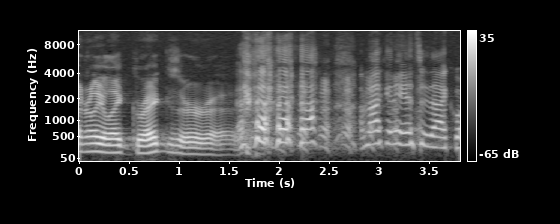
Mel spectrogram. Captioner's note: laughter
